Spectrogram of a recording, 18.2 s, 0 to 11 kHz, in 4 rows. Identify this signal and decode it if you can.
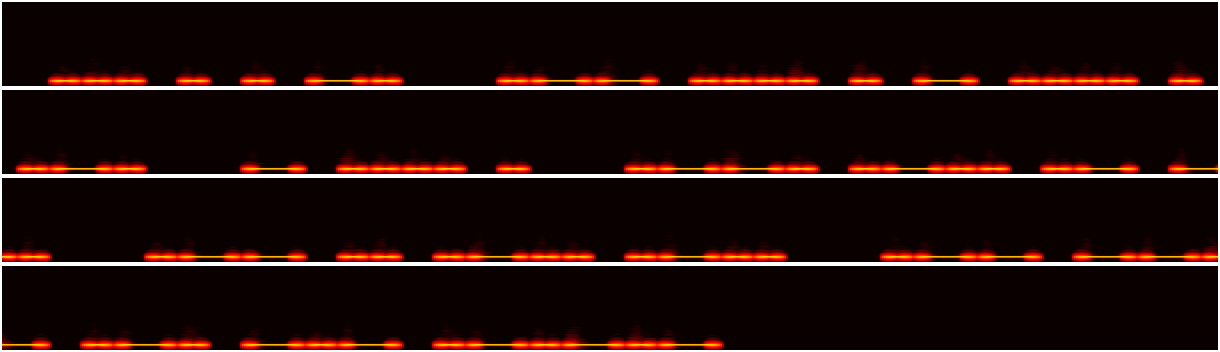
Morse code, heard as a keyed tone, about 20 wpm, 700 Hz. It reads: SEEN WHETHER THE PLAN WILL WORK.
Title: Sentences with 7-Word Phrases - 20wpm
